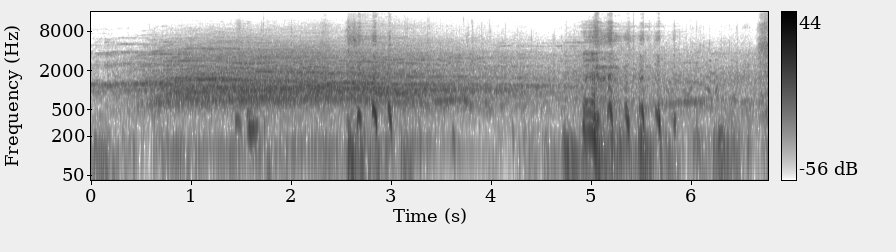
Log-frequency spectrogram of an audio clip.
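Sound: audience applause and cheering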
